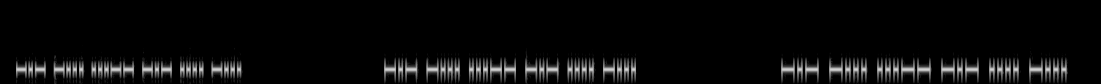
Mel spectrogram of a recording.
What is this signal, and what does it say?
Morse code, heard as a keyed tone, about 31 wpm, 700 Hz. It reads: KB3KHB KB3KHB KB3KHB
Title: Speed Racing - USA Call Signs 25wpm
